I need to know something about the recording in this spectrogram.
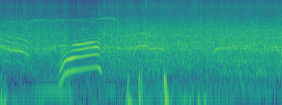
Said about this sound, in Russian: Аплодируют. кончили аплодировать.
